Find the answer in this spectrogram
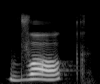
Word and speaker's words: walk: no not knowledge knife silent l walk talk chalk half fork silent and autumn column government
